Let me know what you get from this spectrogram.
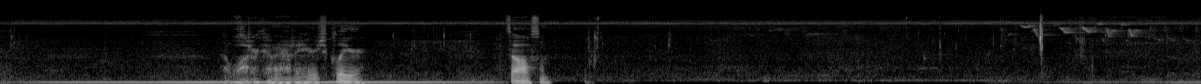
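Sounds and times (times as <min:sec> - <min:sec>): high-pitched insect drone: 0:00.0 - 0:12.0
outdoor background noise: 0:00.0 - 0:12.0.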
